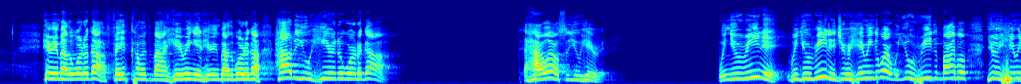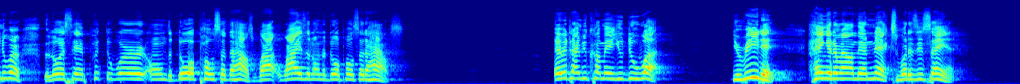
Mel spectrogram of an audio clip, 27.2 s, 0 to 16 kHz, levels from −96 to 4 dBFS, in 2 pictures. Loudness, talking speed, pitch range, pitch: -35 LUFS, 205 wpm, 175-245 Hz, 225 Hz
